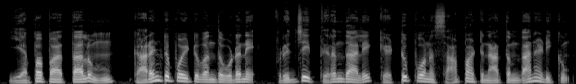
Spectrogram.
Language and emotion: Tamil, disgusted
